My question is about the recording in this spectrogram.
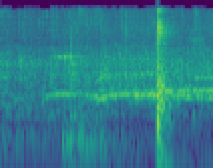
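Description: Live swing jazz band playing, with one long held note and a single sharp drum hit about one and a half seconds in.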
